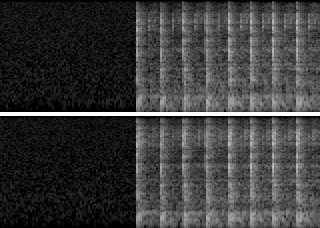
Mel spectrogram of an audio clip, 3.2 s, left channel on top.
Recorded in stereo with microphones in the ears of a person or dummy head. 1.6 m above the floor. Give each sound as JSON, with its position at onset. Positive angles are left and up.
{"t": 1.4, "sound": "hammering", "side_deg": 0, "distance_m": 1.5}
